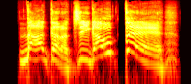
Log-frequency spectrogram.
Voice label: Vo Male; gekiban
